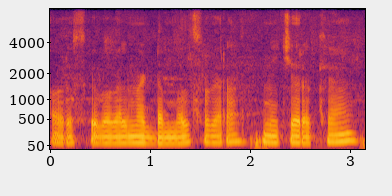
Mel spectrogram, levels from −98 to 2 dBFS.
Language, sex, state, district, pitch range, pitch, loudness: Hindi, male, Uttar Pradesh, Lucknow, 90-105 Hz, 95 Hz, -17 LUFS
